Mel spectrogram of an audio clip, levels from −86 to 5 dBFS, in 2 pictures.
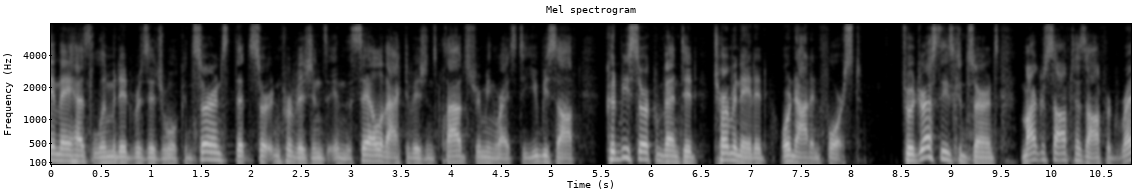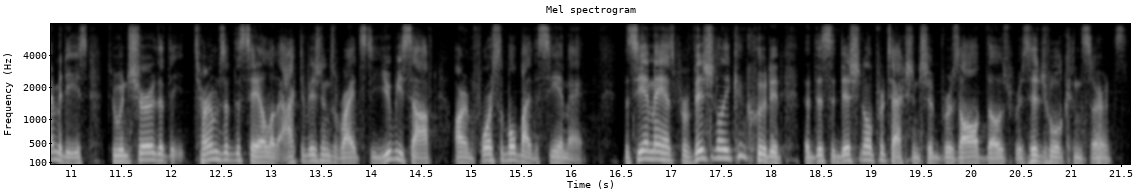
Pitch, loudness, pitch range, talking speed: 110 Hz, -26 LUFS, 100-135 Hz, 185 wpm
